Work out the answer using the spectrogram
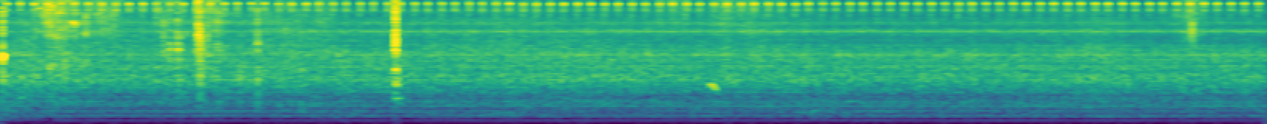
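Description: Car engine idling, heard from inside the cabin: a steady low hum under a hiss, with a few sharp clicks about a second apart in the first two seconds.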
